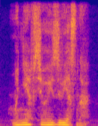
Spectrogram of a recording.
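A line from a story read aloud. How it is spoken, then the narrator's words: Whispered. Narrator (Russian): зашептал Ким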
